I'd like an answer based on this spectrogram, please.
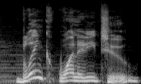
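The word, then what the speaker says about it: Blink-182: And this means, and Thomas talked about this, that the proper pronunciation of the band's name is not Blink 182, but Blink 18-2.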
